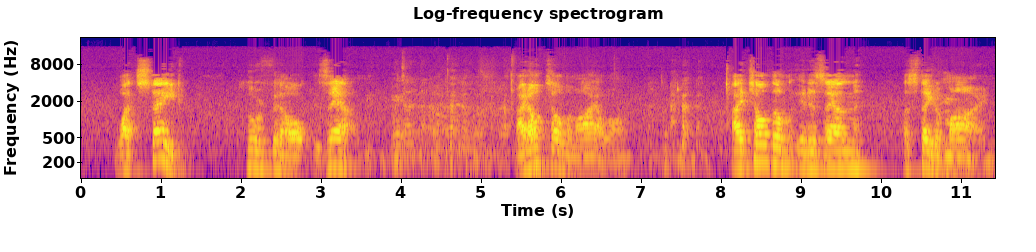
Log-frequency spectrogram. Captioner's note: laughter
